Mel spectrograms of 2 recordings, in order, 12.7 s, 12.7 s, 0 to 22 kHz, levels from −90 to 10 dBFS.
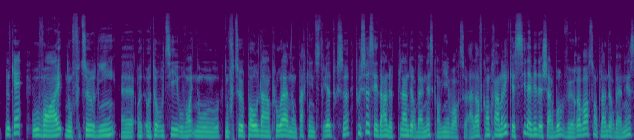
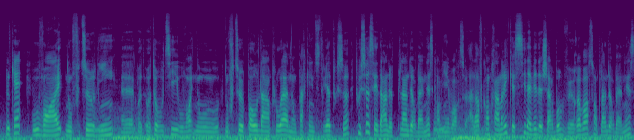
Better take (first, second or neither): first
